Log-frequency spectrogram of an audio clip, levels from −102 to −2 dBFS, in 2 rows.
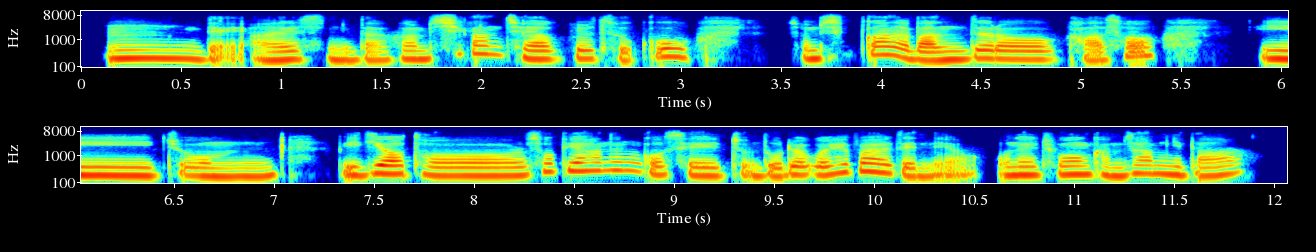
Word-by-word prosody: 음 205 -1 +1
네 - - -3
알겠습니다. 180 -1 -2
그럼 195 +1 -1
시간 300 +6 -2
제약을 200 -4 0
두고 235 +2 -2 0.5
좀 200 -1 -2
습관을 265 +2 +1
만들어 190 +1 +3
가서 190 +8 -2 0.5
이 190 -3 +3
좀 175 0 -1 0.3
미디어 215 +3 +4
덜 185 -2 +1
소비하는 275 +4 0
것에 185 -4 -1
좀 180 - -5
노력을 195 +2 +1
해 240 - +1
봐야 260 -2 +4
되네요. 180 +3 -3
오늘 195 +1 +1
조언 205 +1 +1
감사합니다. 205 +1 -1
195 Hz, 280 characters per minute, -25 LUFS, 185-215 Hz, 0.5 s, 미디어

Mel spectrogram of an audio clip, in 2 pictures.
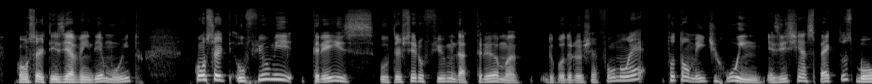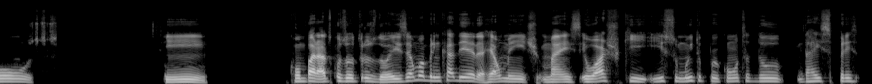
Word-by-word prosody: com 120 +1 +2
certeza, 120 -1 +2
ia 120 - +8
vender 115 +3 +1
muito. 135 +4 -3 0.5
Com 210 +1 +5
certe 210 -2 +3
o 160 - +4
filme 230 - 0 0.2
3 140 0 0
o 115 - -2
3º 120 +6 -1
filme 135 +1 -3
da 105 -3 +2
trama, 120 -5 -1 0.2
do 110 -1 -10
Poderão 105 0 -2
Chefão, 110 +9 -6
não 180 +2 +1
é 225 - -1 0.2
totalmente 150 -6 -3
ruim. 135 - 0
Existem 130 +10 -2
aspectos 150 +7 -3
bons. 135 -4 +1 1.1
Sim. 115 -3 +3 0.8
Comparado 140 -2 +6
com - - -3
os 150 - 0
outros 145 -2 +1
2, 120 +4 +3
é - - +3
uma 200 +4 0
brincadeira, 170 -2 +2
realmente. 125 -2 0
Mas, 120 0 +1
eu 130 +1 +2
acho 160 +3 +1
que - - -6 0.2
isso 150 +3 -5
muito 165 +5 -2
por 150 -3 -5
conta 150 +2 -4
do 145 0 -1 0.2
da 140 +5 -3
express 150 0 -4
140 Hz, 160 wpm, -23 LUFS, 120-155 Hz, 1.1 s, ia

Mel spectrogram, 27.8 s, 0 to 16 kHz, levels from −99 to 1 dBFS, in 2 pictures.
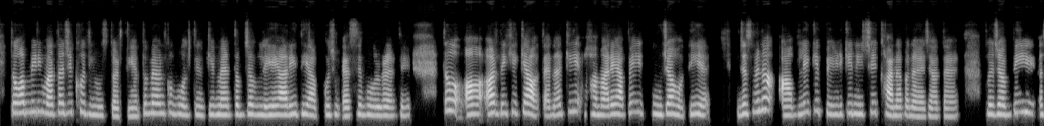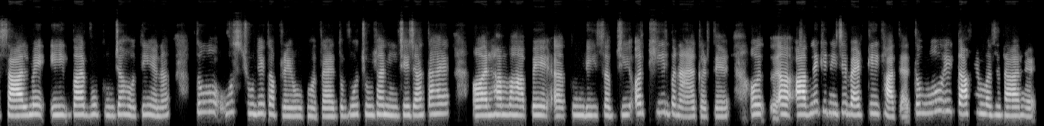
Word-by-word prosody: तो 280 - +3
अब 290 0 +3
मेरी 310 0 -5
माताजी 275 +2 +1
ख़ुद 295 -4 -5
यूज़ 225 -2 -5
करती 200 0 -3
हैं। 205 - -3
तो 270 - -5
मैं 275 0 +1
उनको 270 +1 -4
बोलती 235 -1 -4
हूँ 225 - -5
कि 240 -1 -4
"मैं 235 -1 +1
तब 245 -1 -3
जब 250 -1 -1
ले 235 0 +1
आ 235 0 +6
रही 245 +2 +1
थी 255 - +1
आप 220 -2 +1
कुछ 235 0 -4
ऐसे 210 +5 -1
बोल 225 -2 -1
रहे 215 -1 0
थे।" 220 0 -6 0.5
तो 335 - +2
अ, 310 - +4 0.3
और 280 +1 +8
देखिए 270 +1 -7
क्या 270 -2 +6
होता 210 -2 +2
है 210 - -3
ना 235 +2 -1
कि 310 +4 -6 0.2
हमारे 235 0 +3
यहाँ 250 -1 +5
पे 285 - -5
एक 260 - -11
पूजा 255 0 +2
होती 250 +2 -2
है, 230 - -1 0.4
जिसमें 265 +6 -1
ना 360 0 +4 0.2
आँवले 235 +5 +1
के 325 +2 -8
पेड़ 245 -1 -4
के 275 - -4
नीचे 260 +2 -4
खाना 220 -4 +4
बनाया 205 -3 -1
जाता 200 -1 -5
है। 195 +1 -5 0.4
तो 250 - 0
जब 245 -1 +2
भी 285 0 -3
साल 220 -1 +7
में 245 0 +2
एक 230 0 -4
बार 240 0 +5
वो 245 +2 -4
पूजा 225 +2 -3
होती 230 +2 -4
है 220 - -2
ना 215 +2 -4 0.4
तो 285 - -4 0.4
उस 310 - -9
चूल्हे 265 0 -3
का 255 -1 -1
प्रयोग 210 -1 -3
होता 205 0 -3
है। 200 0 +1
तो 215 - -7
वो 240 +1 -2
चूल्हे 245 0 -1
नीचे 230 0 -2
जाता 230 +2 0
है 260 +1 0 0.3
और 225 +1 +6
हम 240 0 +2
वहाँ 230 -2 +4
पे 230 -1 +1
अ, 210 0 -2
पूड़ी, 225 -1 -3
सब्ज़ी 230 +1 -4
और 265 +3 +1
खीर 290 -2 -9
बनाया 200 -2 0
करते 200 0 -6
हैं। 200 +1 -3 0.3
और 250 +1 +2 0.2
अ, - - +7
आँवले 245 +3 +7
के 320 0 -9
नीचे 275 +2 -6
बैठके 240 +2 +1
ही 260 - -4
खाते 195 -1 +4
हैं। - - -3
तो 265 +1 -2
वो 320 +4 -4
एक 325 -2 -7
काफ़ी 260 +1 +4
मज़ेदार 225 -2 +2
है। 200 - -4
240 Hz, 230 wpm, -23 LUFS, 220-260 Hz, 0.5 s, और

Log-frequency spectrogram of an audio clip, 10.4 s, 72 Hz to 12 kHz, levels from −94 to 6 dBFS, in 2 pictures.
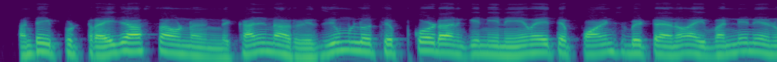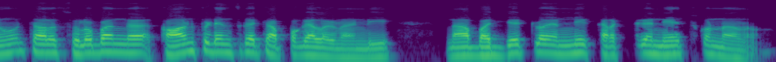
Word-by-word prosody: అంటే 135 +7 -1
ఇప్పుడు 155 -3 -6
ట్రై 130 0 +3
జేస్తా 175 -1 +5
ఉన్నానండి. 120 -6 -4
కానీ 150 +5 +2
నా - - +4
రెజ్యూమ్‌లో 170 +10 -1
చెప్పుకోవడానికి 155 -3 +2
నేను 130 -2 -3
ఏవైతే 155 +1 0
పాయింట్స్ 150 +2 -1
బెట్టానో 135 -1 +1
ఇవన్నీ 140 +7 -3
నేను 145 -1 -3 0.2
చాలా 155 -1 +4
సులభంగా, 155 +1 +3 0.2
కాన్ఫిడెన్స్‌గా 160 -1 +3
చెప్పగలనండి. 110 -5 0 0.5
నా 125 - +6
బడ్జెట్‌లో 150 +6 0
అన్నీ 150 +2 -3
కరెక్ట్‌గా 145 +3 -2
నేర్చుకున్నాను. 135 -7 -5
150 Hz, 140 wpm, -24 LUFS, 130-160 Hz, 0.5 s, నా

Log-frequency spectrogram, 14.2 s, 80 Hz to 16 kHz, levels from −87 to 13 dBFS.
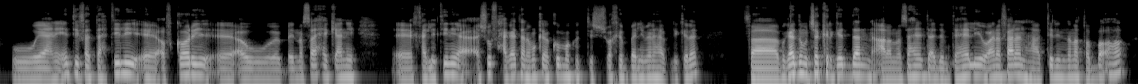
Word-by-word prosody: ويعني 110 +2 -1
أنتِ 145 +1 -2
فتّحتِ 125 -1 -3
لي 145 -7 +3
آآ - - -3
أفكاري، 140 +3 +2 0.3
أو 110 0 -3
بنصايحِك 125 +5 -4
يعني 125 +1 0 0.5
آآ 110 0 -2
خليتيني 115 +6 -1
أشوف 145 +5 -2
حاجات 130 +3 0
أنا 125 -3 +1
ممكن 130 +1 -1
أكون 130 +3 -2
ما 125 - +1
كنتش 120 -3 -8
واخد 120 -1 -4
بالي 120 -1 0
منها 120 0 0
قبل 110 +2 -12
كده. 135 +7 -2 0.5
فبجد 110 +6 +5
متشكّر 150 0 +2
جدًا 135 -1 +2
على 110 0 +2
النصايح 110 +4 -2
اللي 130 - +1
أنتِ 130 - -2
قدمتيها 115 +3 0
لي، 135 0 +1
وأنا 120 +1 +2
فعلًا 130 -4 +2
هابتدي 125 +5 -3
إن 120 0 -4
أنا 125 - 0
أطبّقها، 130 - -2
125 Hz, 160 wpm, -25 LUFS, 115-135 Hz, 0.5 s, فبجد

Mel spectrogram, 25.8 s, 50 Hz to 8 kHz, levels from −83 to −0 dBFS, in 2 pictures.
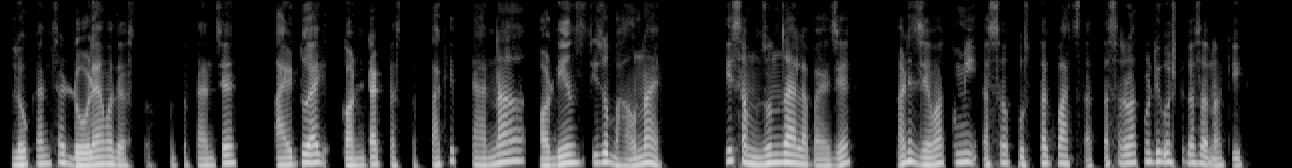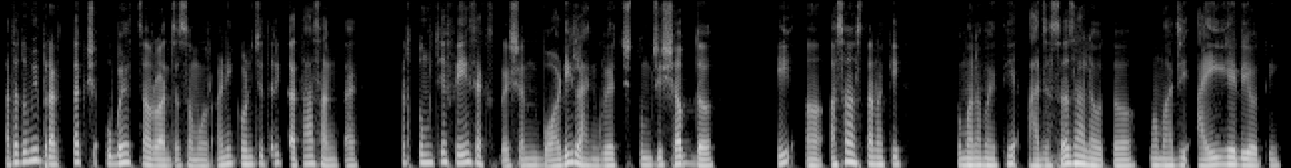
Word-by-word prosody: लोकांच्या 130 +5 +2
डोळ्यामध्ये 115 +1 +5
असतं. 105 +3 -11 0.2
तर 115 +2 -13
त्यांचे 115 +6 +1 0.5
आई 120 +1 +3
टू 155 - +4
आई 150 +1 +5 0.2
कॉन्टॅक्ट 115 +3 +1
असतात 110 -1 -12
ता 120 - -1
की 185 - -3
त्यांना 130 -3 0 0.4
ऑडियन्सची 145 +6 +2
जो 160 +2 +4
भावना 110 0 +1
आहे, 135 - +2 0.7
ती 185 - +2
समजून 145 -3 +3
जायला 145 -5 +5
पाहिजे. 105 +4 -1 0.5
आणि 155 +7 +4
जेव्हा 125 -1 +2
तुम्ही 160 +2 -2
असं 125 +5 -2
पुस्तक 135 +3 -3
वाचतात 135 -7 -3
तर - - -2
सर्वात 145 +3 -1
मोठी 170 +1 0
गोष्ट 165 -1 -2
कसं 145 -4 0
ना? 105 - -1
की 110 -1 -5 0.6
आता 155 - 0
तुम्ही 185 +3 +2
प्रत्यक्ष 145 +2 -2
उभेच 140 +4 +1
सर्वांच्या 105 -4 +1
समोर 100 -2 -3
आणि 125 +4 +1
कोणचीतरी 130 +2 -2
कथा 130 +5 0
सांगताय, 105 -4 -3 0.5
तर 145 - -7
तुमचे 150 +2 0
फेस 150 +1 +1
एक्सप्रेशन, 105 -3 -3
बॉडी 105 +10 +2
लँग्वेज 105 -2 -1
तुमची 115 0 -2
शब्द 130 +1 +1
ही 105 +2 -2 0.7
अ, 105 -1 +2
असं 160 +8 +3
असतं 135 -3 0
ना 125 - +3
की 125 - -1
तुम्हाला 115 -2 -2
माहितीये 110 +5 +1 0.2
आज 105 0 0
असं 105 +5 +1
झालं 135 -4 +5
होतं. 100 0 0 0.2
मग 110 - +1
माझी 110 +1 0
आई 105 +3 +2
गेली 120 -3 +4
होती. 105 0 -1
125 Hz, 160 wpm, -23 LUFS, 110-145 Hz, 0.7 s, डोळ्यामध्ये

